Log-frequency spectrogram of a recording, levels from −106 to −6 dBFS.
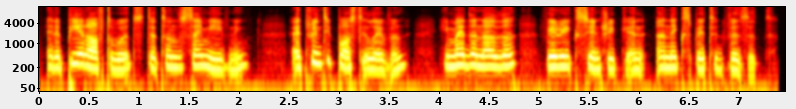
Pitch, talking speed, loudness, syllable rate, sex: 210 Hz, 160 wpm, -19 LUFS, 6.2 syllables/s, female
